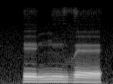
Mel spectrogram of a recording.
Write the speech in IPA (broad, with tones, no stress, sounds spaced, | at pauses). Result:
e˨ ŋ ĩ˨ v ɛ˨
